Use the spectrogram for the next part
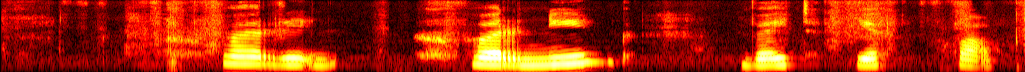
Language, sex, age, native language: Icelandic, male, 9, Icelandic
